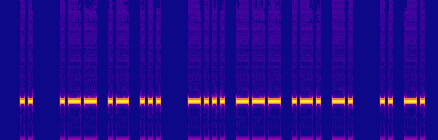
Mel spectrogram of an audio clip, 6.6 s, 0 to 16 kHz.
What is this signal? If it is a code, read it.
Morse code, heard as a keyed tone, about 20 wpm, 1000 Hz. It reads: I WAS BORN IN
